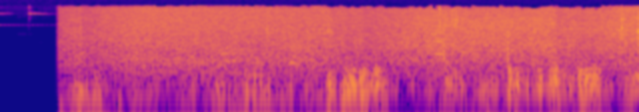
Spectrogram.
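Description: Wind buffeting the microphone of a handheld camera: a steady hiss with irregular low rumbling gusts. It starts abruptly about half a second in.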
